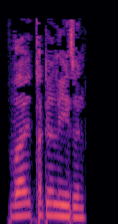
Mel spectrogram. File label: "weitergelesen", German; adjectives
